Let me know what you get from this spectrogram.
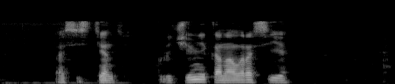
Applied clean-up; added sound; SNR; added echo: classical method Wiener filter.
